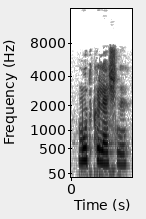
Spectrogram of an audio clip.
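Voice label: "муткылясьны", Komi, female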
